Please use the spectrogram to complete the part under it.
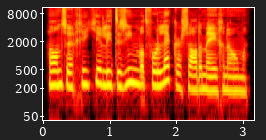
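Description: A woman's voice: a little high, fairly quick, dark tone, smooth, no echo. Woman reading a fairy tale, dry sound. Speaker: storyteller. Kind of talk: fairy tale read aloud.

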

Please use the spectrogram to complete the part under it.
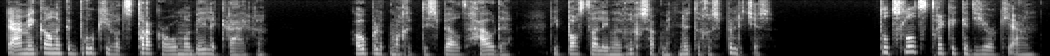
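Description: A woman narrating a children's story in an even, clear reading. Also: sits low, normal speed, no echo, clean studio sound. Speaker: audiobook narrator.

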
